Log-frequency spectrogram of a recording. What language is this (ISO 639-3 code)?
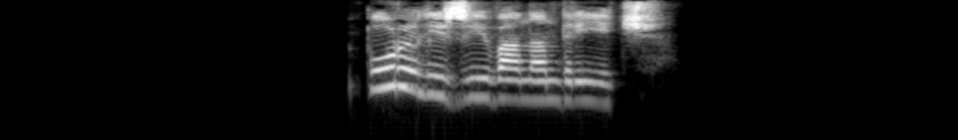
chm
